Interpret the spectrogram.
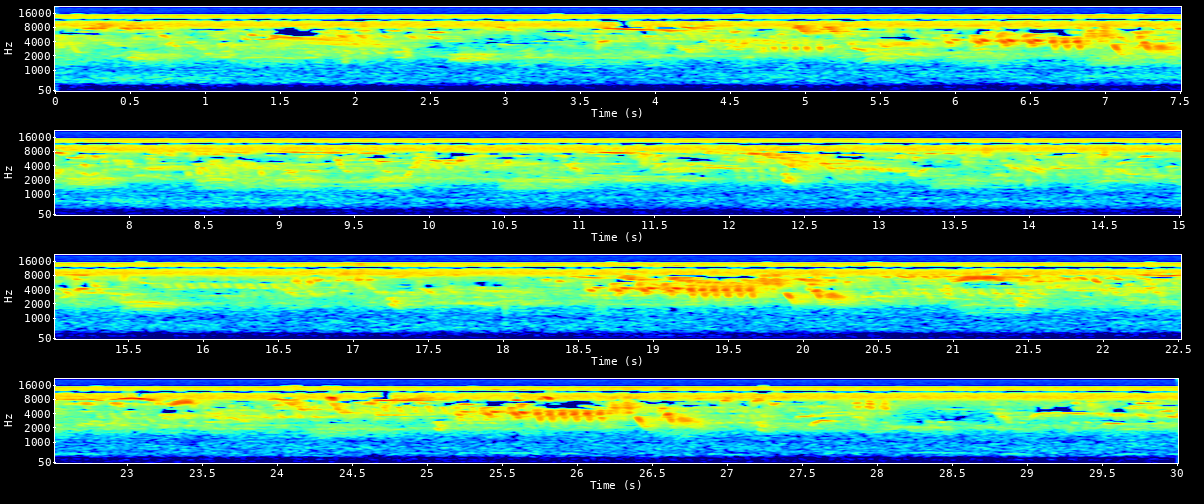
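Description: Early-morning chorus of several songbirds singing overlapping phrases and rapid trills over a steady faint hiss. The song is loudest in bursts about six, nineteen and twenty-five seconds in.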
